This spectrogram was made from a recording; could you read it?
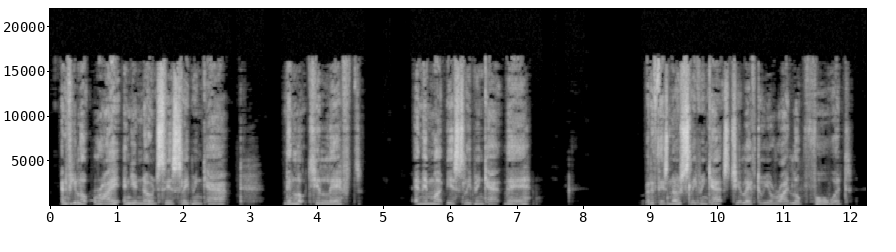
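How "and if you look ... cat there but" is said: hushed whisper. Speaker tells listeners where to find a sleeping cat, whispering. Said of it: "I'm going to have to whisper this bit".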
